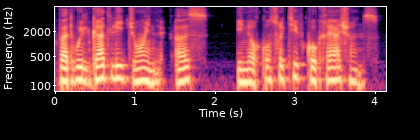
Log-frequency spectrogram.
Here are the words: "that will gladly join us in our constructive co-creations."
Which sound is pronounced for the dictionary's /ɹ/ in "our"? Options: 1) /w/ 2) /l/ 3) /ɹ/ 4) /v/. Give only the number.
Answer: 1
